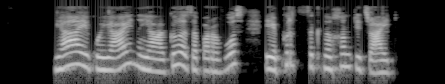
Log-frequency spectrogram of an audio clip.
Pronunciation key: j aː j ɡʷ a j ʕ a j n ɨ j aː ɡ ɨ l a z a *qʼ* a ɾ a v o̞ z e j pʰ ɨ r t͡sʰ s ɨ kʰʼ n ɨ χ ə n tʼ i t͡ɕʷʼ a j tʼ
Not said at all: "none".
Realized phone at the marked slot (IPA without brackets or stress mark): pʼ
